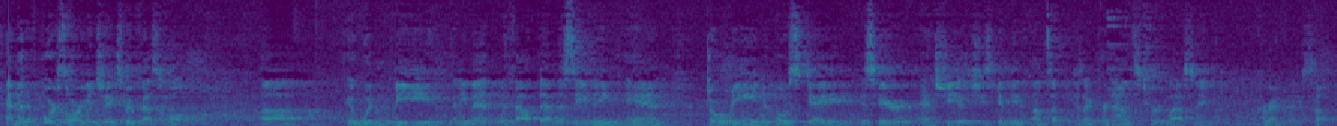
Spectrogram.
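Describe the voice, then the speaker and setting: A wealth advisor giving an informal welcome speech at an evening event, pausing on fillers. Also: male voice, a little high. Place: large echoey venue, a car showroom. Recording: echoey hall from far off, noisy.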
